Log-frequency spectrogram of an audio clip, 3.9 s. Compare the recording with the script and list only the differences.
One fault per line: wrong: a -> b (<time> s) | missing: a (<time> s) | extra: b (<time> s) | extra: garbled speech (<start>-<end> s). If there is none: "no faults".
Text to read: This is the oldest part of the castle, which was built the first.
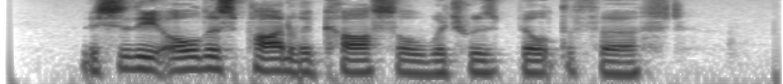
no faults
